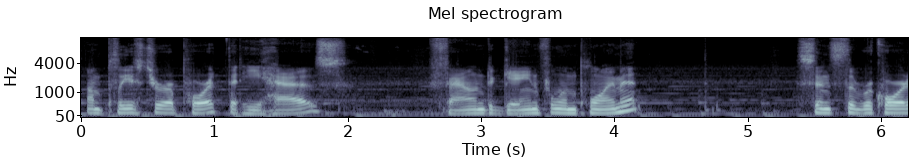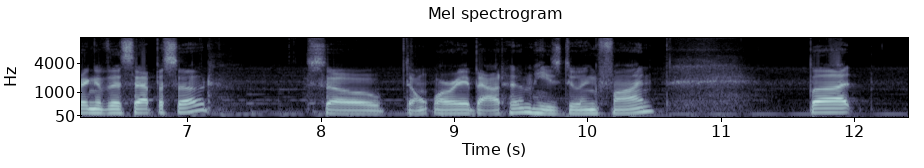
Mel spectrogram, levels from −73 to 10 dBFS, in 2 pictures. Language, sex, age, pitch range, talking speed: English, male, 30-49, 95-120 Hz, 120 wpm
